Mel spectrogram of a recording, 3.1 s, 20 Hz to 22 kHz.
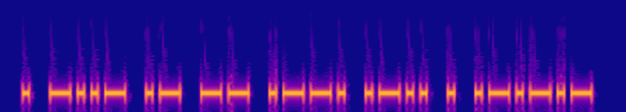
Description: Morse code, heard as a keyed tone, about 34 wpm, 700 Hz. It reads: EXAMPLE.
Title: Sentences from Top 1000 Words - Review Part 1 - 35wpm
